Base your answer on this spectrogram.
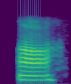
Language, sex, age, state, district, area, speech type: Manipuri, female, 60+, Manipur, Imphal East, rural, conversation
